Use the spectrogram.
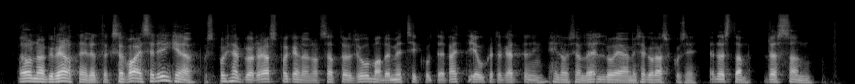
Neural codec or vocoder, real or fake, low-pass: codec, 16 kHz in and 24 kHz out, 0.6 kbps, FocalCodec, streaming, 4096 codes; fake; 10.8 kHz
